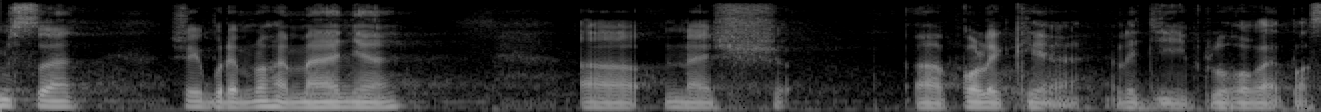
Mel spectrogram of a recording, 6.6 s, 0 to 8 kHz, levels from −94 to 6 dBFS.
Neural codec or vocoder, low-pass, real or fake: codec, 16 kHz, 16 kbps, FunCodec, trained on Chinese and English, 50 frames a second; 7.2 kHz; fake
